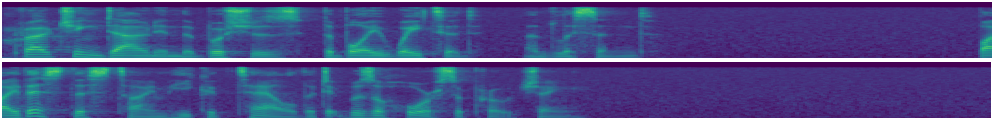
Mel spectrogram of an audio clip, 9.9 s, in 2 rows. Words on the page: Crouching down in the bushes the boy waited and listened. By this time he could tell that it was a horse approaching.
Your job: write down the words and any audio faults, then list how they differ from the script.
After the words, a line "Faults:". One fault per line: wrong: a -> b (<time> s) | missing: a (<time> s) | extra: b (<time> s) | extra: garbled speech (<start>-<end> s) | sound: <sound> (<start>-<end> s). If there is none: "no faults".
Crouching down in the bushes the boy waited and listened. By this this time he could tell that it was a horse approaching.
Faults:
extra: this (5.3 s)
